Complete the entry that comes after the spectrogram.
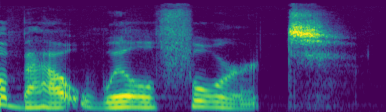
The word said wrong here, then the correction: Forte: Maybe it's pronounced Forte. I'm going to be honest. – I think it's Will Forte. Yeah, there is an E on the end.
